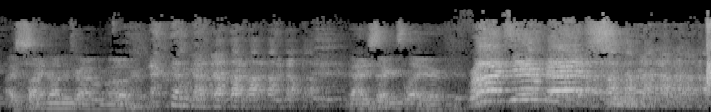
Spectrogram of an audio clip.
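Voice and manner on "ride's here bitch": high, loud triumphant shout; gloating yell. Retold or imitated. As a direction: crow it at her like a win. Uber driver arrives for girlfriend.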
